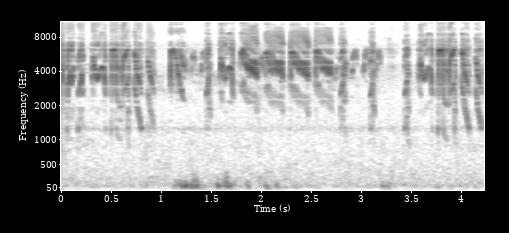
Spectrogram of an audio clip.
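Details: A blue-winged leafbird chatters fast with clipped, high chirps and buzzy slurred phrases, packed closely together, with a few faint low thuds.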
